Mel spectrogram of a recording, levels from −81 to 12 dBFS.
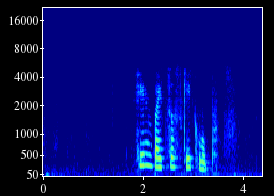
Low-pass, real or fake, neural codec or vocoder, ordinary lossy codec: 5.4 kHz; real; none; AAC, 24 kbps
